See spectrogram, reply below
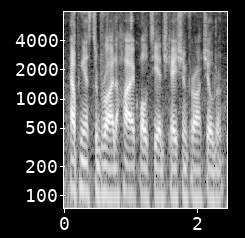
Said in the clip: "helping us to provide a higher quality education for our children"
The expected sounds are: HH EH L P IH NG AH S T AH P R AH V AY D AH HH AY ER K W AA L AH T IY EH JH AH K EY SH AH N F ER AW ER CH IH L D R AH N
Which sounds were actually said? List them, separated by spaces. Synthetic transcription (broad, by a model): HH EH L P IH NG AH S T AH B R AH IH D AH HH AY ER K W AA L AH T IY EH JH AH K EY SH AH N F ER AW ER CH IH L D R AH N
